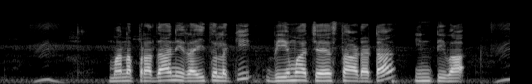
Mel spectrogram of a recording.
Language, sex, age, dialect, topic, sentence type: Telugu, male, 31-35, Southern, agriculture, statement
